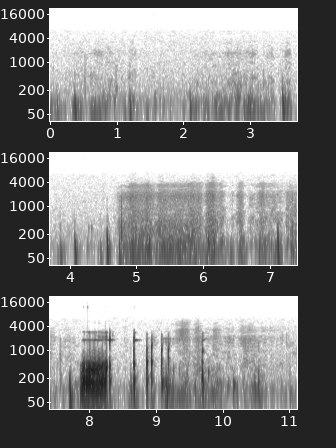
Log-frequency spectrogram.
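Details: Starving, hungry stomach; quiet low rumbles and gurgles building to a loud gurgling growl midway; borborygmi, normal hunger bowel sounds.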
